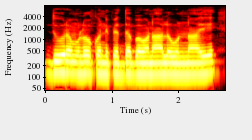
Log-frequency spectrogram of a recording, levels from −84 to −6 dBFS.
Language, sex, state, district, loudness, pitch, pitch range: Telugu, male, Telangana, Hyderabad, -13 LUFS, 120 Hz, 120-125 Hz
